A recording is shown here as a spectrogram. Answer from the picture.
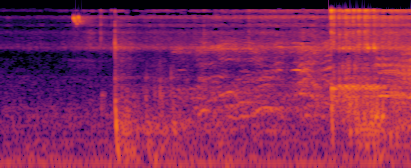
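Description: Tenpin bowling ball crashing into the pins for a strike: a sharp crash about a second in. Near the end a crowd cheers and the bowler yells, all heard through a television's speaker.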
